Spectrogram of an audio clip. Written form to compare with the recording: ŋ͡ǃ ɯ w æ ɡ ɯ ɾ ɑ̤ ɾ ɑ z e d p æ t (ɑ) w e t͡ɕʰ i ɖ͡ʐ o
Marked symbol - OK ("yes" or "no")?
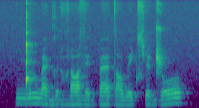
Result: yes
